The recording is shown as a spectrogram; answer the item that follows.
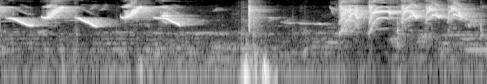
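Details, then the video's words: A forktail calling at night as a lure to rouse other birds: two sweeping whistled phrases, a short gap with a soft low thump, then a harsh, buzzy high chatter. "Tledekan Gunung Gacor Malam || Suara Pancingan"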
